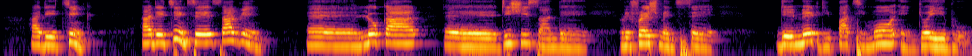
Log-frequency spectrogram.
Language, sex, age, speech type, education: Nigerian Pidgin, female, 46-60, spontaneous, tertiary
